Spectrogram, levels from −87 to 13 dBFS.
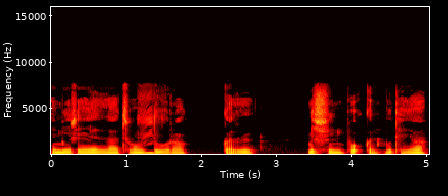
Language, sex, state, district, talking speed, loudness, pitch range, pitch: Mizo, male, Mizoram, Aizawl, 155 wpm, -22 LUFS, 105-110 Hz, 110 Hz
